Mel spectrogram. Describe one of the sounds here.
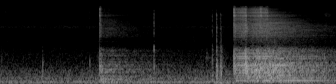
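A young woman speaks into a microphone in a large echoing hall.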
